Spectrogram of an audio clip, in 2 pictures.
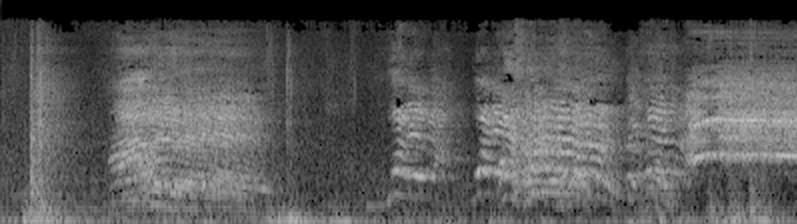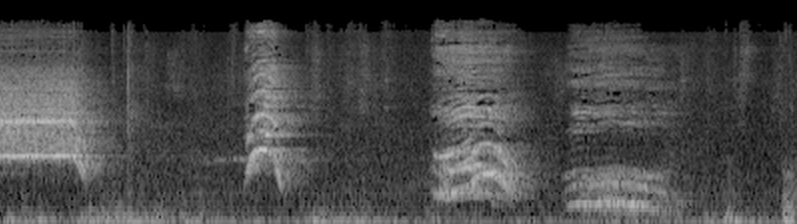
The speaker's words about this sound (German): Dazwischen stehen bei … immer wieder Passagen ohne Musik. Stampfende Füße geben den Rhythmus, Sprachfetzen, Gelächter, Geschrei.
